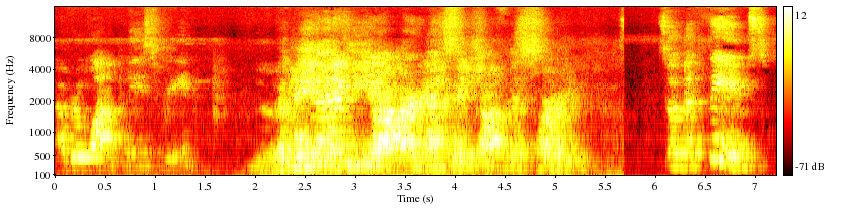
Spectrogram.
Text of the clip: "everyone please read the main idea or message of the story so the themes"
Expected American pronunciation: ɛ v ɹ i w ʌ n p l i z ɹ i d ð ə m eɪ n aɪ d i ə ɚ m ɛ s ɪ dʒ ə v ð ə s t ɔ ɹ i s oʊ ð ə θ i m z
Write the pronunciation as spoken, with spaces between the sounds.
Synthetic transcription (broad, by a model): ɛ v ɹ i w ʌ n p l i s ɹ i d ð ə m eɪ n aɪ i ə ɚ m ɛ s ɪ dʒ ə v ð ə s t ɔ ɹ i s oʊ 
